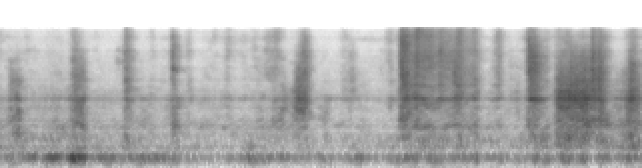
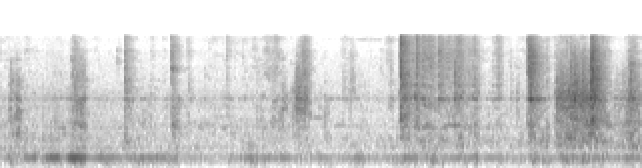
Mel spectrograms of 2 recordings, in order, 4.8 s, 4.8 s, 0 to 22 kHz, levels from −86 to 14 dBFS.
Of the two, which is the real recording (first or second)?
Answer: second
